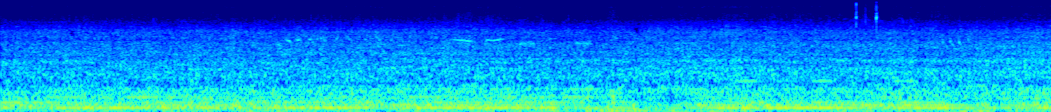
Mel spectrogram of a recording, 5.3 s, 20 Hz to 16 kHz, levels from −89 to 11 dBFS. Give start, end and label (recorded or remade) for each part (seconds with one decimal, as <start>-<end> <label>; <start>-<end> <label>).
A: 0.0-5.3 recorded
